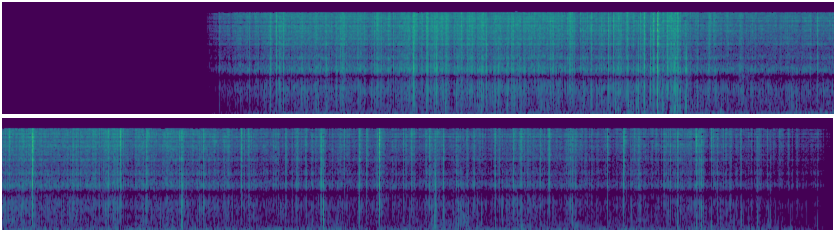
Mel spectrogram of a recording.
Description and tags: The sound of the hissing burning lighter in the water.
